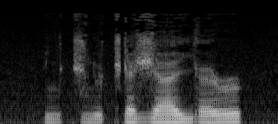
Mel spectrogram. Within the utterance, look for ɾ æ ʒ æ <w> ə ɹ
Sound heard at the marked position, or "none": j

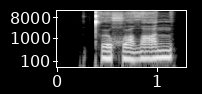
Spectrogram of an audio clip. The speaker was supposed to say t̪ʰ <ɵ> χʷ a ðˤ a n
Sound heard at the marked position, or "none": ɵ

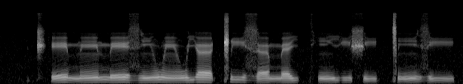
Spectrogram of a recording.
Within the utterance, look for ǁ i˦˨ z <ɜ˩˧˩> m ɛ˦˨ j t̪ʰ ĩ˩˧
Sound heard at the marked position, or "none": ɜ˩˧˩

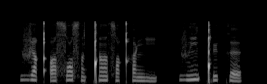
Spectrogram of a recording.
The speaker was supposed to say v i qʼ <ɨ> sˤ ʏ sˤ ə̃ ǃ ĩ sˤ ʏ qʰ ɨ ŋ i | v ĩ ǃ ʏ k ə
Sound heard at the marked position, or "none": e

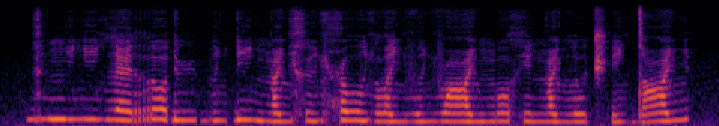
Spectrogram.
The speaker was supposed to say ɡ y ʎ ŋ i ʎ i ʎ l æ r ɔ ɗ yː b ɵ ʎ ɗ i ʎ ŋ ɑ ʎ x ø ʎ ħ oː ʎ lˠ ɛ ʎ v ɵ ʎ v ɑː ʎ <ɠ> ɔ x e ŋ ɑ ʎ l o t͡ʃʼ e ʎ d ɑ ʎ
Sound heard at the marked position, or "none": ŋ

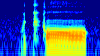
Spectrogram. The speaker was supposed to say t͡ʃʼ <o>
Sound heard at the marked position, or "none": ɔ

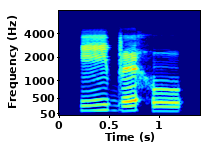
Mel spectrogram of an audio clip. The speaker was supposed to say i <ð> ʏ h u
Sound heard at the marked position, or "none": b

